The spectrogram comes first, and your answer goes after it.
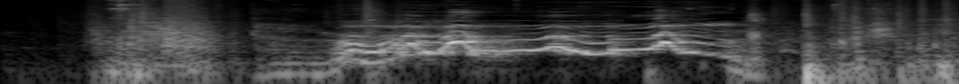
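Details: Indoor Alaskan Malamute greeting its owner in the morning after coming upstairs: a long, wavering, talkative howl rising and falling in pitch over about two seconds, like a drawn-out woo-woo, with soft shuffling and thumps before and after.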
